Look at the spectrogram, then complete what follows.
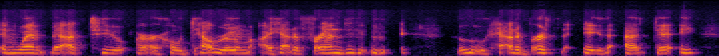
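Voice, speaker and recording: The voice is somewhat breathy. It moves at a very slow pace with fairly even intonation. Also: woman. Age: 70s. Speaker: person with spasmodic dysphonia. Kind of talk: testimony.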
